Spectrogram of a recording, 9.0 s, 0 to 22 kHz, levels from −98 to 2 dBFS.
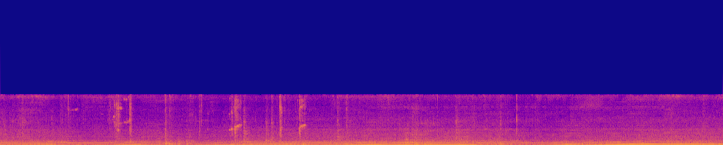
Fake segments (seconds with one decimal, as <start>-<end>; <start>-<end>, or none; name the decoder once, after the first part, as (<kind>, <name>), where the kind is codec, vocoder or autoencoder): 4.6-8.3 (codec, SNAC)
